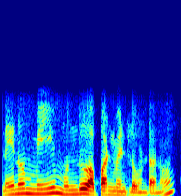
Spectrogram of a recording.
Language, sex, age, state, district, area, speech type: Telugu, male, 18-30, Telangana, Karimnagar, urban, conversation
